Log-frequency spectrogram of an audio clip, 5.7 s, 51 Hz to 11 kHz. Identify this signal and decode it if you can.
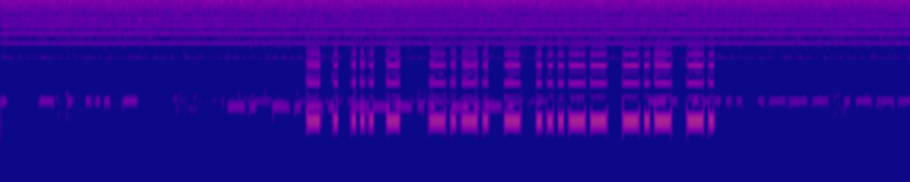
Morse code, heard as a keyed tone, about 37 wpm, 310 Hz. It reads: TEST CT3KN
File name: CW / kt5j wpx cw-op-k5pi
